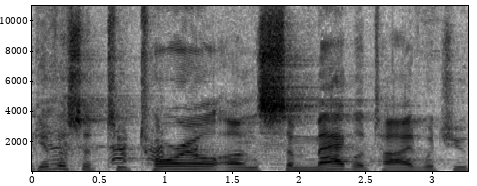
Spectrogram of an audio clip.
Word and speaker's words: semaglutide: Would you do no other intervention, get rid of the TAF, get rid of the integrase, start metformin, start semaglutide, which could also be pronounced semaglutide, and ramp it up to 1 milligram sub-Q a week, or some other option?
